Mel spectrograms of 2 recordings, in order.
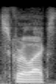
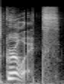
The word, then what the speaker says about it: Skrillex: scrx press the button I think I pronounced it scrx that time which is fun you can say Skrillex but it's so fun to say scrx it's Skrillex yeah Skrillex yeah you're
